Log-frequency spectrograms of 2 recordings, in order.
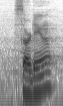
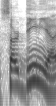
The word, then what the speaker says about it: Sardinia: located northwest of sicily sardina sardina i'll give that to you sardinia is the pronunciation but you were right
